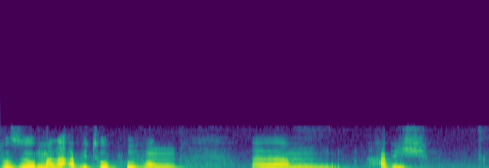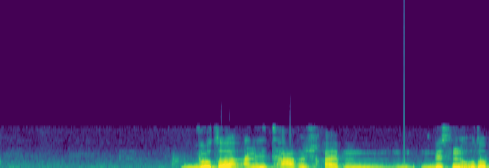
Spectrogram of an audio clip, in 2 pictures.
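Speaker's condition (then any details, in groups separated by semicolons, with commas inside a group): Stuttering; onset first grade after teacher remark, therapy with pseudo-stuttering, possible rolandic operculum or thinner nerve pathway; still stutters at times, stuttered in street survey possibly deliberately, practiced phrase said fluently; stutters when excited, exams, authorities, phone, topics, anticipates feared words, fluent singing, severe first month India; prolonged sounds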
